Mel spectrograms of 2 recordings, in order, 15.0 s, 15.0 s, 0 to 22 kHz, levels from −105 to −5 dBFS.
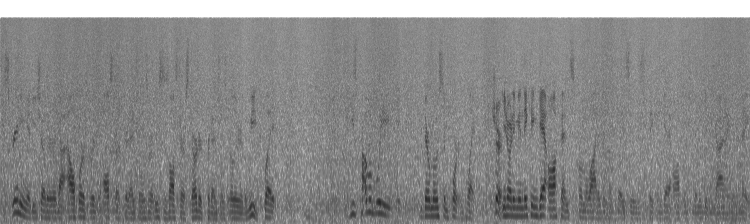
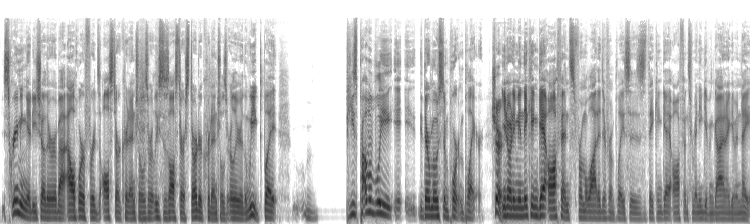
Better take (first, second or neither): second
